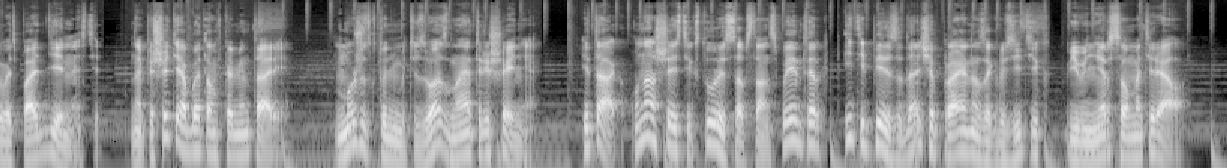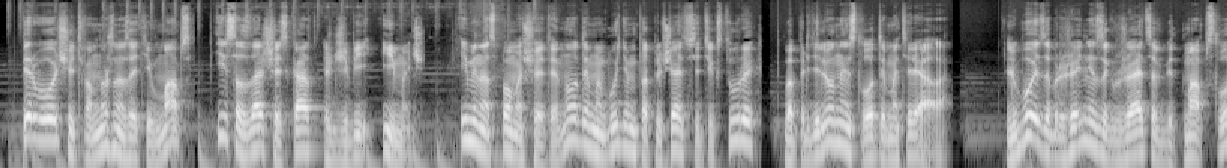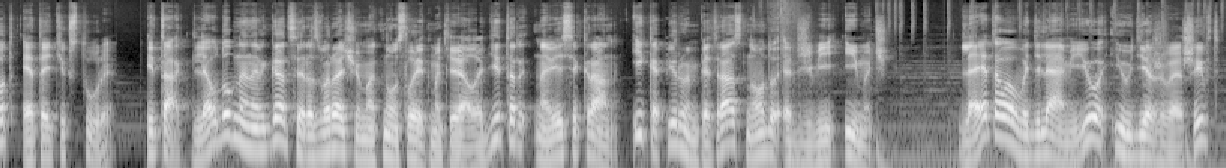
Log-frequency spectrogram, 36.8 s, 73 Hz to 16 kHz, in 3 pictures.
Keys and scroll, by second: 24.4 ctrl+alt+d.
